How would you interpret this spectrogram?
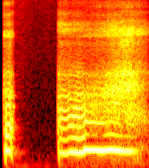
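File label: LOW MOOD Japanese; Type64-AR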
